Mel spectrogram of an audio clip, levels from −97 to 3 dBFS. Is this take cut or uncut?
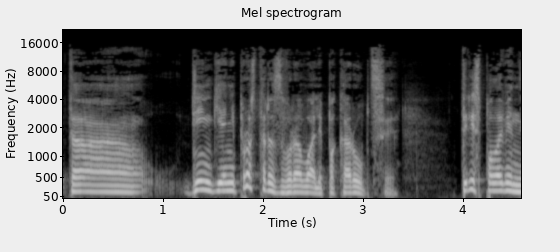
uncut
